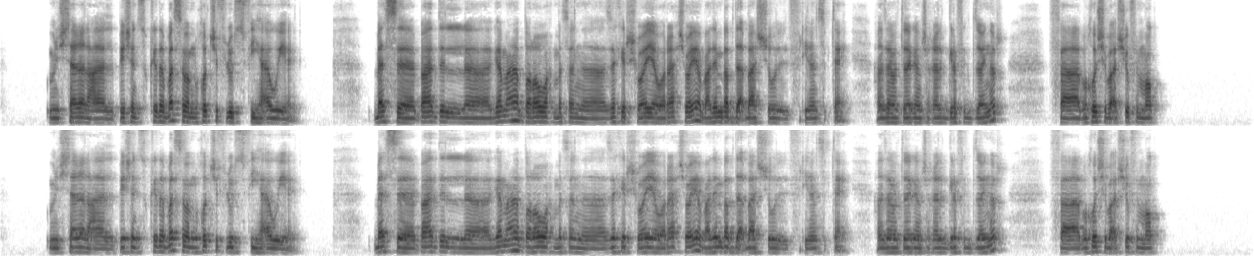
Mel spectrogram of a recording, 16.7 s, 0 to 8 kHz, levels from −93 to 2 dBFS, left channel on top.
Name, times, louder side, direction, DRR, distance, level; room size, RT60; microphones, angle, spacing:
voice 1, 0.7-3.9 4.6-4.7 5.0-11.3 11.7-13.4 13.6-15.4, left 3 dB, 50° left, 0.8 m, -24 dB
9.9 x 7.5 x 2.4 m
head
